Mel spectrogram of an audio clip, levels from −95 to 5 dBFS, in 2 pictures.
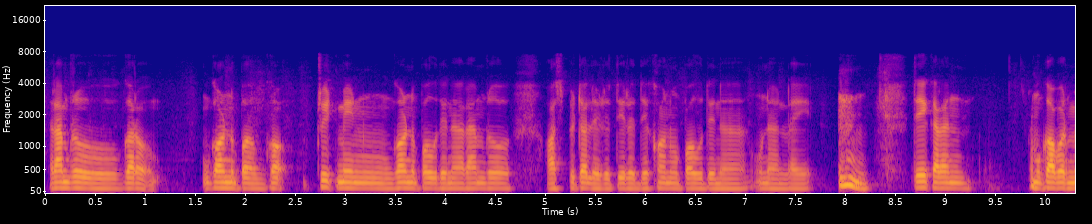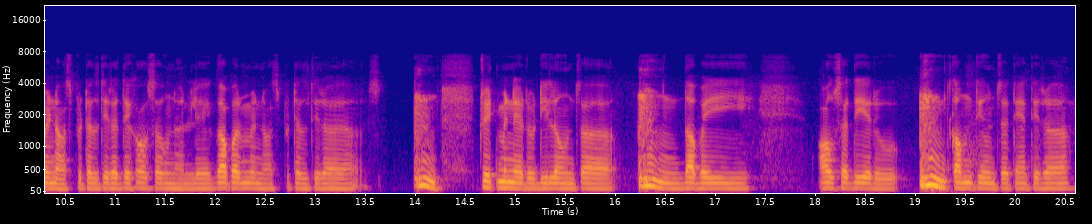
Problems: constant background noise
